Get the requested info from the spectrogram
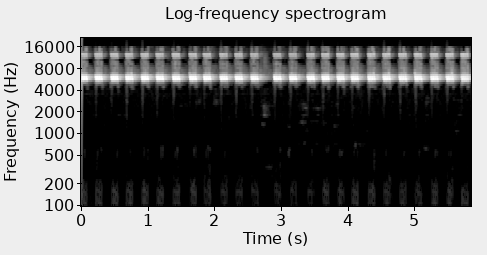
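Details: Wild cricket, recorded as a natural tutor sound for training songbirds, giving high, shrill chirps at a steady beat of roughly three to four per second. A brief gap near the three-second mark breaks the run, with no other sounds.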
